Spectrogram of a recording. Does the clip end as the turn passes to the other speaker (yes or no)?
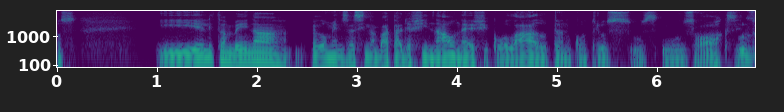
yes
